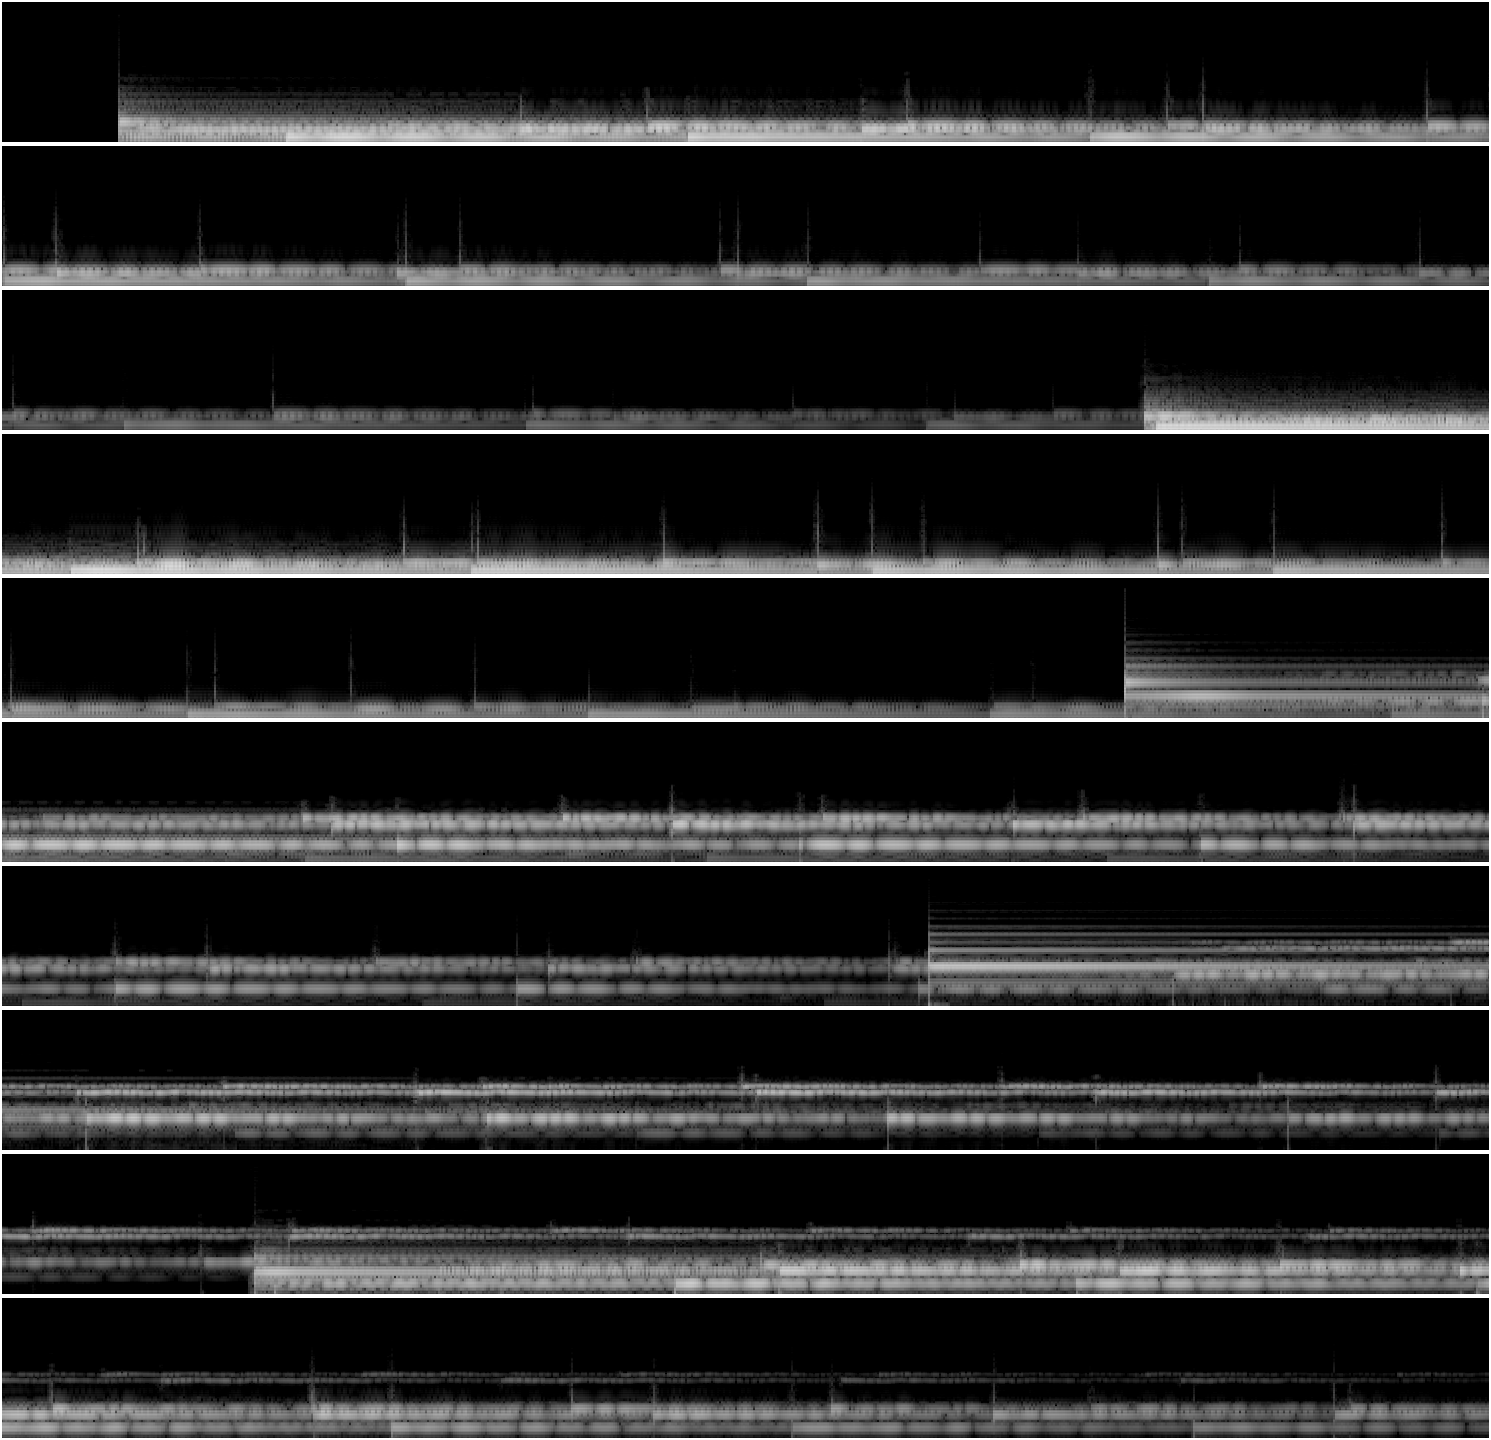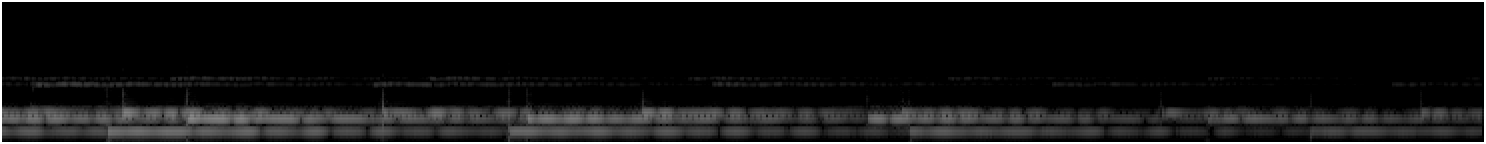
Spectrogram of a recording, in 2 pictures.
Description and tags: Bells Mystery Eerie
Mysterious bells sound eerie and all.
mystery, eerie, bell, horror, gothic, chime, haunted, bells, ring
